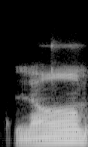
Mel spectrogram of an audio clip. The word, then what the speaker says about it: l'homme: Écrit, l'homme écrit, voilà, l'homme écrit. L'homme écrit, disons, une lettre. Voilà. El hombre escribe una letra. Una carta, pardon. Écrit, en effet, ça marche très bien. L'homme, attention. L apostrophe, H muet.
